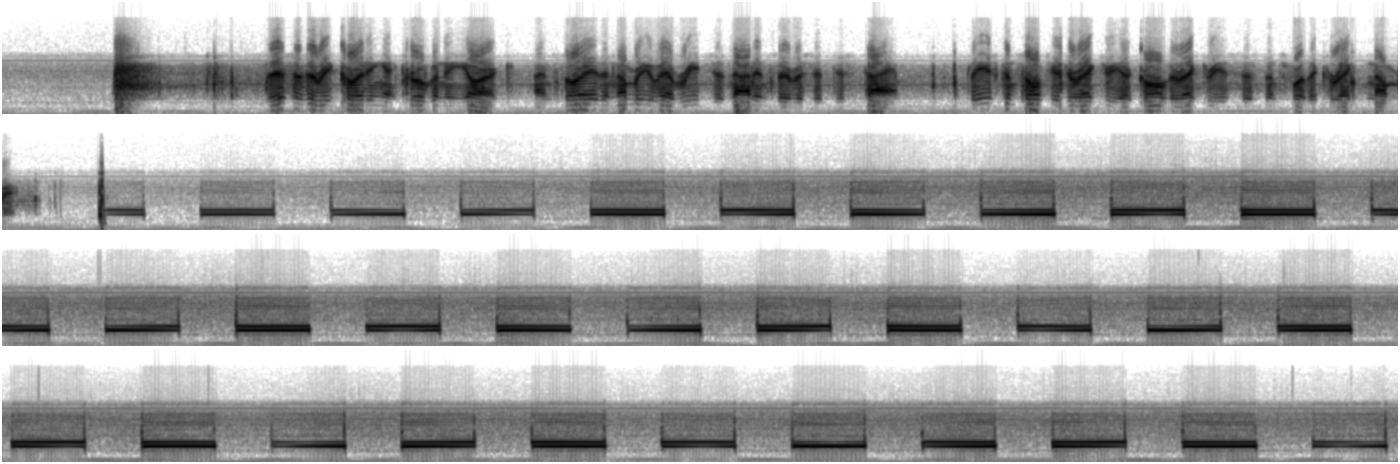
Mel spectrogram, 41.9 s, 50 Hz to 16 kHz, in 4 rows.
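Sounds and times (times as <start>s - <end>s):
speech: 2.0s - 10.6s
telephone busy signal with beating low tone: 11.3s - 41.8s.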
